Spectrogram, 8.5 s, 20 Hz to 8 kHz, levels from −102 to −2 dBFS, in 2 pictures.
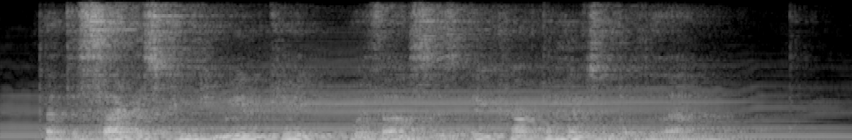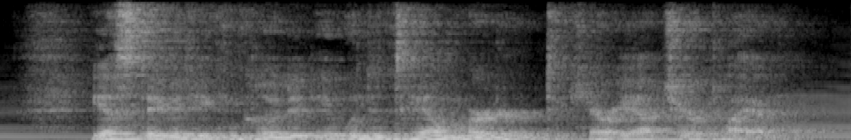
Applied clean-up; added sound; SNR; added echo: none; Wind instrument, woodwind instrument; 13 dB; reverberation time 0.9 s.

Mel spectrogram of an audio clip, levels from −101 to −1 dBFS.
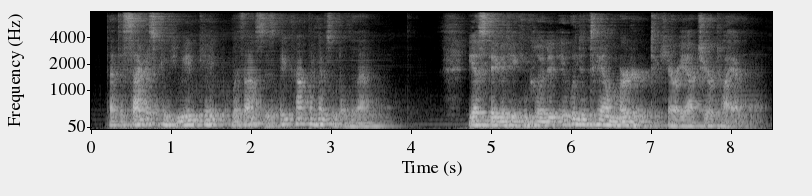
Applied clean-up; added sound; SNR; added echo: neural separator model SepFormer DNS4.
